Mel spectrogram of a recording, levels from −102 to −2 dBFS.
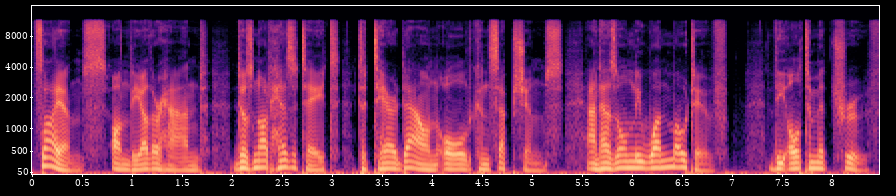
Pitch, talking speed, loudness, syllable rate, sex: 115 Hz, 150 wpm, -18 LUFS, 4.8 syllables/s, male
